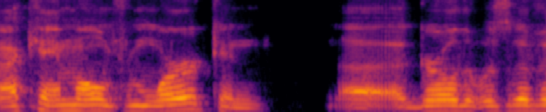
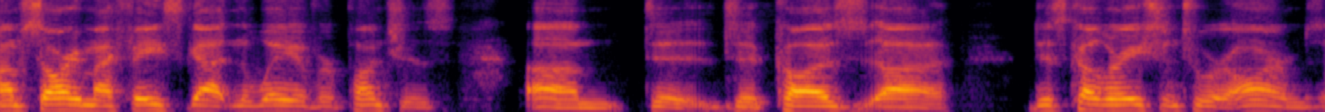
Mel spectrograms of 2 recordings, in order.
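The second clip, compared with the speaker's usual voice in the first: ordinary delivery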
